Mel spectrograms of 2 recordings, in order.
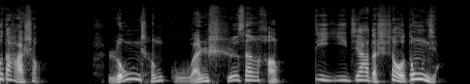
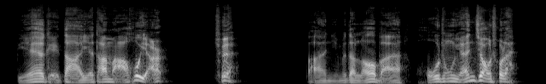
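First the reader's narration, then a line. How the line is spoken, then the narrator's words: Loud angry roar. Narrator (Chinese): 侯大少……大声吼道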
